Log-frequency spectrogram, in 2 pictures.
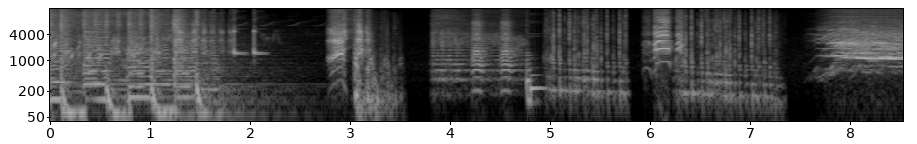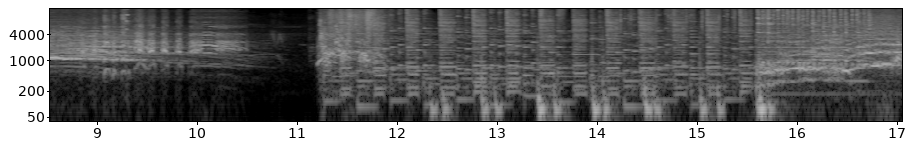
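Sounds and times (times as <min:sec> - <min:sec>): cartoon voices chattering and laughing: 0:05.9 - 0:07.2, 0:08.8 - 0:10.6, 0:11.2 - 0:12.0.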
